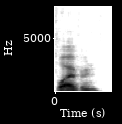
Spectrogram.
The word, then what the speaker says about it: wyvern: Okay, stand corrected. It is wyvern. As an English major, it is important to be to have the correct pronunciation. It is wyvern. Good There's an English man same here. Yeah, I've always heard it. Wyvern. So I've always said whiffing and just never questioned it.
